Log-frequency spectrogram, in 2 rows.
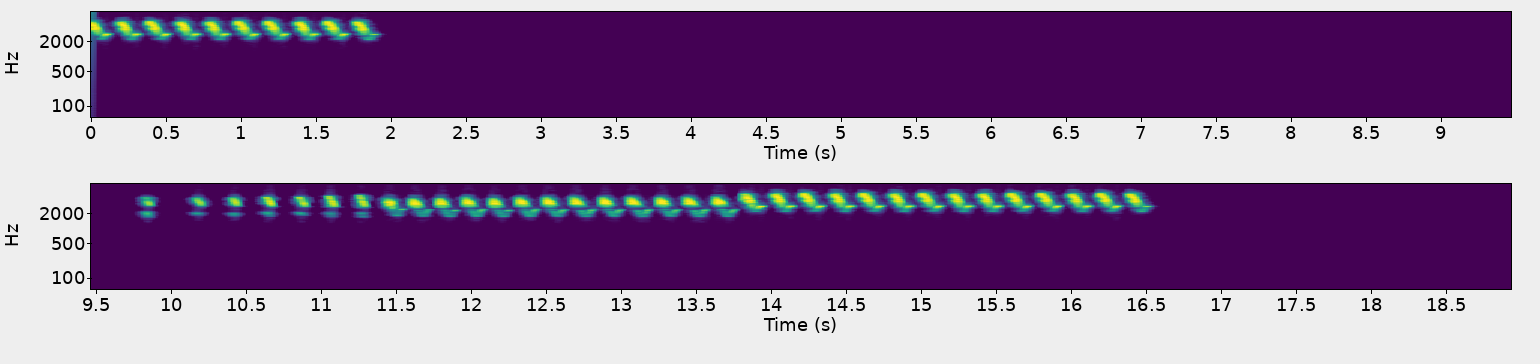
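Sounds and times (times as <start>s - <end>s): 
European goldfinch singing: 0.0s - 1.9s, 9.8s - 16.6s.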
